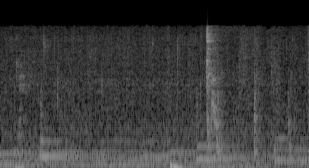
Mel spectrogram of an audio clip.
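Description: Tomato egg curry in a pan, a soft frying sizzle under a few scrapes and knocks of a spoon stirring, close and fairly quiet with no talk.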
